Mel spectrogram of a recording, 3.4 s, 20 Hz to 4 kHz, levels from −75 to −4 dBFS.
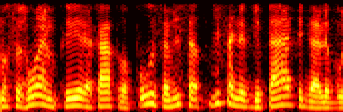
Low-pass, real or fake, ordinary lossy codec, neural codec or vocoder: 3.6 kHz; fake; Opus, 64 kbps; codec, 44.1 kHz, 1.7 kbps, Pupu-Codec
